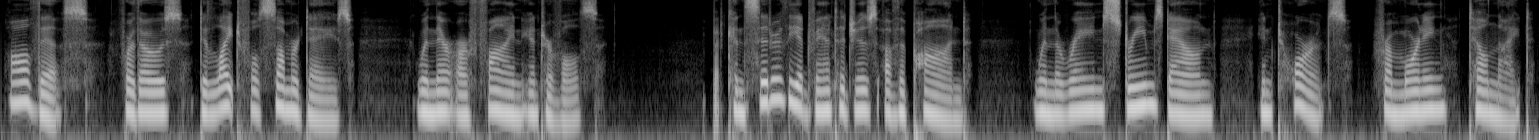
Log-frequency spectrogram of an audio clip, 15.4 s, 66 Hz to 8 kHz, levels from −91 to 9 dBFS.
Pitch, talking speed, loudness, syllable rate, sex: 170 Hz, 115 wpm, -19 LUFS, 3.9 syllables/s, female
